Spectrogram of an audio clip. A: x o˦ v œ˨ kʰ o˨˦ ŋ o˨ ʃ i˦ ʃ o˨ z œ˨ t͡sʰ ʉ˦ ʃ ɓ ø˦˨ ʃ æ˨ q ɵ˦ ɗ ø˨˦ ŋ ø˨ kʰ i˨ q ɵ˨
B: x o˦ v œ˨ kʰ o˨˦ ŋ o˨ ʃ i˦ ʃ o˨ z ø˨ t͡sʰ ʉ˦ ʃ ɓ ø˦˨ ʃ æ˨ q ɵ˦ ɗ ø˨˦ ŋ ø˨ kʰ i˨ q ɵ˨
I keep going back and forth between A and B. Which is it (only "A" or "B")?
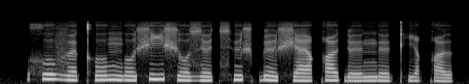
B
